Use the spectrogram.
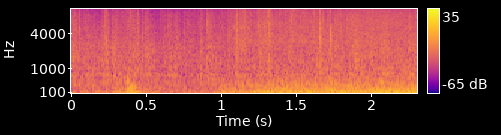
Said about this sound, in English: You can probably hear the rain lashing on the roof and on the windscreen because things have taken a bit of a turn, haven't they,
